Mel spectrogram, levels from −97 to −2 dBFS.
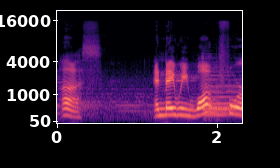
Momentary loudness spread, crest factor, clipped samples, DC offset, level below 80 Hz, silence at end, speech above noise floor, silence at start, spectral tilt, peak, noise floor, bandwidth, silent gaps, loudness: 9 LU; 18 dB; under 0.1%; under 0.1%; -82 dBFS; 0 s; 30 dB; 0.05 s; -5 dB/octave; -10 dBFS; -57 dBFS; 15.5 kHz; none; -26 LUFS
